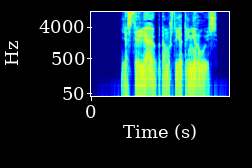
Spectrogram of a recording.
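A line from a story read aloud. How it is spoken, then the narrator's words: Snapping back. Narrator (Russian): огрызнулся Костя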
